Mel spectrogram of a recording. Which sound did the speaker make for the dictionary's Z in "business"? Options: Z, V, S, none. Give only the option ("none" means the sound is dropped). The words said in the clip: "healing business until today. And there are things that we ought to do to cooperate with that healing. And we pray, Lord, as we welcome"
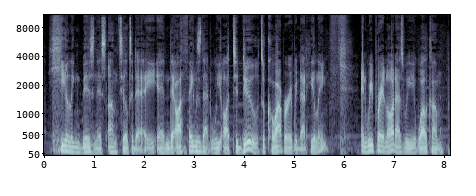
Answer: Z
